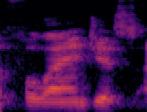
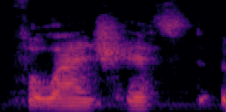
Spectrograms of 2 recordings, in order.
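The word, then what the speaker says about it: Falangist: The the I call them the Falangists. I believe it's actually pronounced phalangist.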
